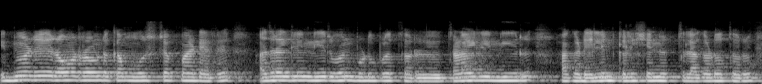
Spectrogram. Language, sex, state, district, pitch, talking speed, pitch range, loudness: Kannada, male, Karnataka, Raichur, 175 Hz, 165 wpm, 165-180 Hz, -13 LUFS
